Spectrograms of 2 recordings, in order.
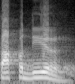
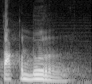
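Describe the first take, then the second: First: The second syllable has an 'i' vowel. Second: The second syllable has a 'u' vowel. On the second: "wa dhammiha, bisa juga dibaca fa illam taqdur"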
